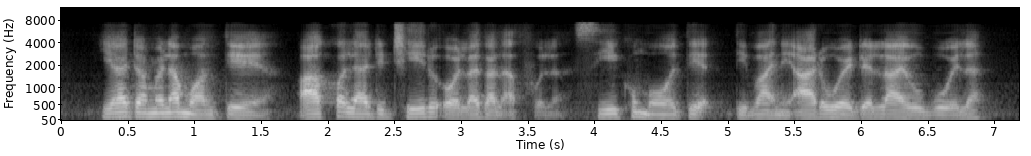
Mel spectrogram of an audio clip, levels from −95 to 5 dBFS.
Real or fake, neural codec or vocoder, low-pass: fake; codec, 16 kHz, about 1 kbps, DyCAST, with the encoder's durations; 7.2 kHz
